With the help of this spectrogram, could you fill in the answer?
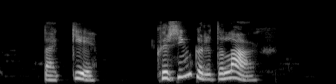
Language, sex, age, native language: Icelandic, female, 12, Icelandic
